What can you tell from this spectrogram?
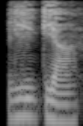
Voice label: "ligja", Proto-Germanic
